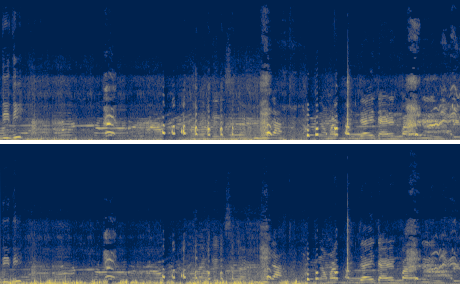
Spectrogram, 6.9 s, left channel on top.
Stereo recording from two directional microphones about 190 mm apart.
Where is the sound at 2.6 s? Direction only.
15° left (ahead or behind).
